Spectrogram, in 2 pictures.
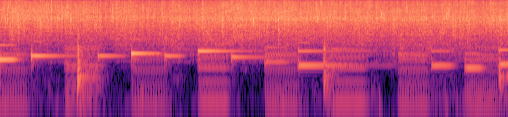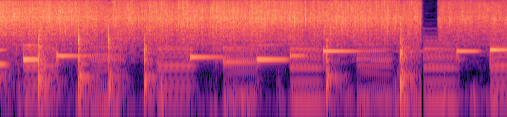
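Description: Beef strips and green beans sizzling in a frying pan as they are stirred with a wooden spatula, under background music with a quick melody of short notes.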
